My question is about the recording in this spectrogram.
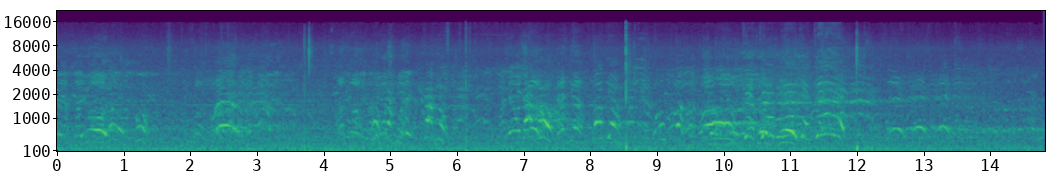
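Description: Footballers and coaches shouting to each other across an open football pitch in short, scattered calls. A few sharp knocks of the ball being kicked come through, about four seconds in, past the middle, and near the end.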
